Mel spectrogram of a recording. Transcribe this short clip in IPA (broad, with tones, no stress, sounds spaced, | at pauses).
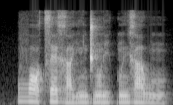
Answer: β ɔ˦˨ t͡s ɛ˦ ɣ a˨ j ĩ˦ d͡ʒ ũ˦ ɾ i˨ kʷ ĩ˦ ɣ a˦ w ũ˨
